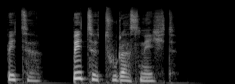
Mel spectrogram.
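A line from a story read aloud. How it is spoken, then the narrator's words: Girl's soft pleading. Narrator (German): flehte das Mädchen leise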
